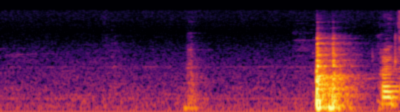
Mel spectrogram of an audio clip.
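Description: Near-silent room tone broken by one faint click of kitchenware about a second in, then a woman's voice starts near the end.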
